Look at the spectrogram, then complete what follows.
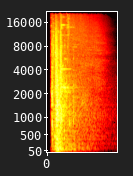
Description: Laser Aim Rifle Reload, Weapons; Grineer

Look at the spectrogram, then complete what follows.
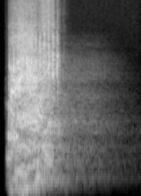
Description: Infested Ancient Pain, Enemies; Warframe

